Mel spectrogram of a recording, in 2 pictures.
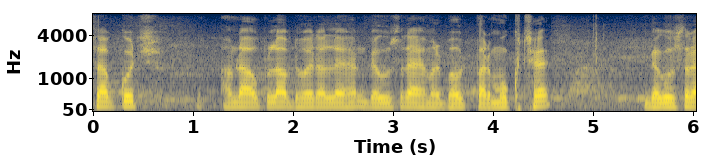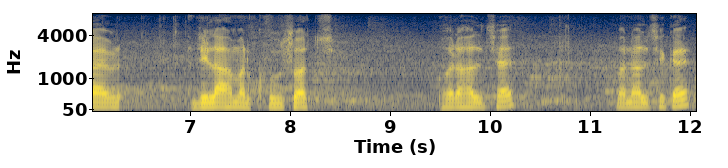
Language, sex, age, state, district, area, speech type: Maithili, male, 30-45, Bihar, Begusarai, urban, spontaneous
